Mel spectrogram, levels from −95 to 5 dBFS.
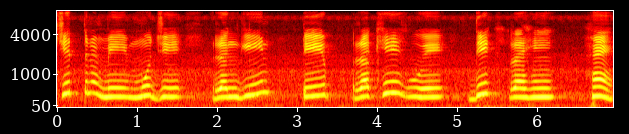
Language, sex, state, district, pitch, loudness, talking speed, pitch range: Hindi, female, Madhya Pradesh, Katni, 255 Hz, -17 LUFS, 85 wpm, 240-290 Hz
